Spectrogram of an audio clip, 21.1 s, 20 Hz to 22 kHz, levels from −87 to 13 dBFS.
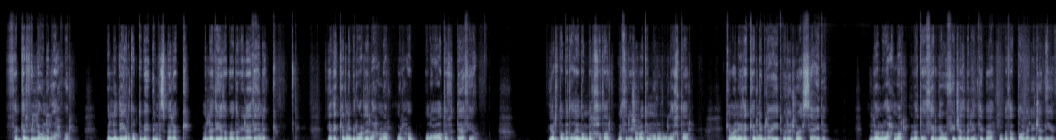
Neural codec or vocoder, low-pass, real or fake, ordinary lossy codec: none; 19.8 kHz; real; none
